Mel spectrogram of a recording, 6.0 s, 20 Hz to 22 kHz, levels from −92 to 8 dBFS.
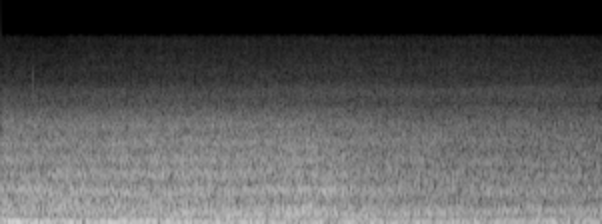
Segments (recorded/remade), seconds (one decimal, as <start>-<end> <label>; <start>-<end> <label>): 0.0-2.0 recorded; 2.0-4.7 remade; 4.7-5.5 recorded; 5.5-6.0 remade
